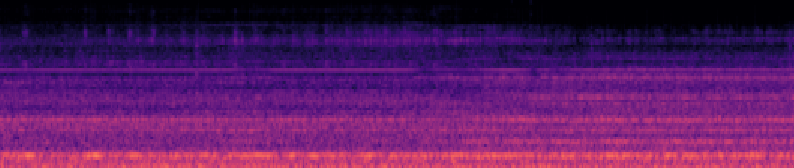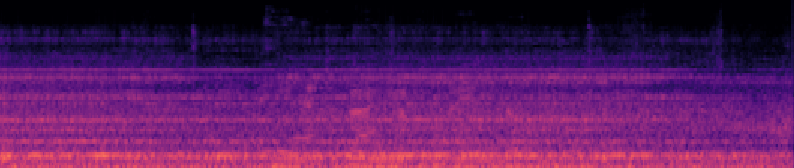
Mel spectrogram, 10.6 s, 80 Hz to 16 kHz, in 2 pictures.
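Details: Webasto engine water pre-heater fitted under passenger door of 2018 Ford Transit Custom MK8: steady even hum with constant mid-pitched fan tone, no knocks, surges or misfires; heater running normally.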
